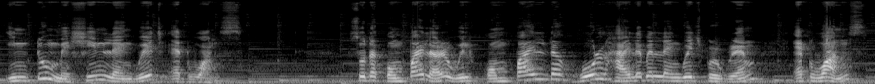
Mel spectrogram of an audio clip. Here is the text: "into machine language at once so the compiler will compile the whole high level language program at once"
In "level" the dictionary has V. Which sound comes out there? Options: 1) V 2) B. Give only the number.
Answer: 2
